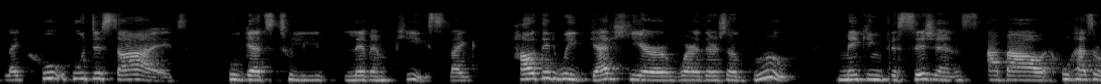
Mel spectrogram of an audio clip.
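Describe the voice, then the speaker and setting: A woman from Chile speaking as a panelist, earnest and reflective, with fillers and the odd soft laugh. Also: mid-range voice, a little slow. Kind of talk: panel discussion.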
